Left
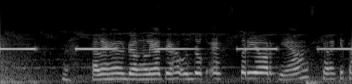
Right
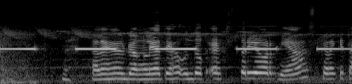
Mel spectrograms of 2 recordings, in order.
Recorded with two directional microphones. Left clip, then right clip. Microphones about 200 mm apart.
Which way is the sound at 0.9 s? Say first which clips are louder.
Right 3 dB; 20° left (ahead or behind).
